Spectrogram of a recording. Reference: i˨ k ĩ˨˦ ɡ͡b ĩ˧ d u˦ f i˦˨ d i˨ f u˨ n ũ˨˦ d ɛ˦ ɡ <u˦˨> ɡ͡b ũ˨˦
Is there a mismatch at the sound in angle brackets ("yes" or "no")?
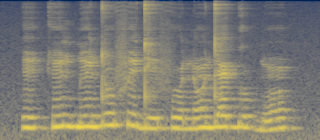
no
